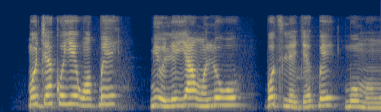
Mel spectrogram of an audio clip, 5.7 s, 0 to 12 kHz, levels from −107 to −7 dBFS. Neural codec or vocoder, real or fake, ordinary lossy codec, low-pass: none; real; none; 7.2 kHz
